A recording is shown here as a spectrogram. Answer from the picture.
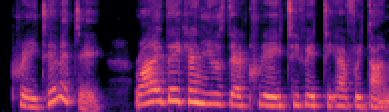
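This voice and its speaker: A woman with a Hungarian accent speaks with lively intonation against a quiet background. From Hungary. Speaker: English teacher and teacher trainer. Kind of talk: conference talk. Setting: online video conference. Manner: animated.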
